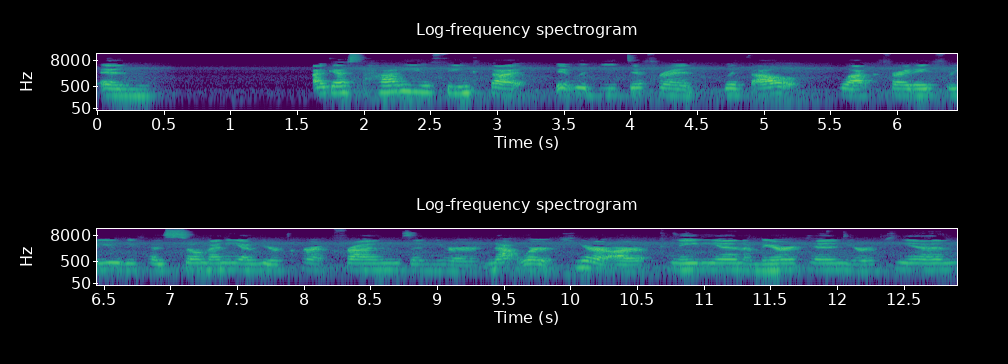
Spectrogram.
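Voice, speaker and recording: A woman hosting a casual interview, asking relaxed, engaged questions. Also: mid-range voice, normal speed, rough recording. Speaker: interviewer, host. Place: guest's home. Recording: audible room noise.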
